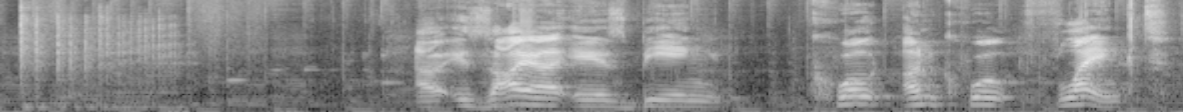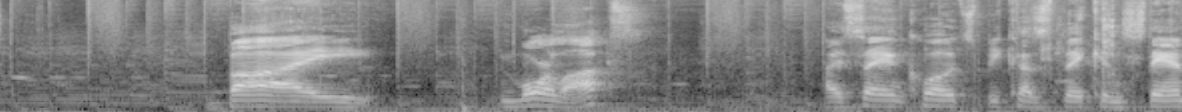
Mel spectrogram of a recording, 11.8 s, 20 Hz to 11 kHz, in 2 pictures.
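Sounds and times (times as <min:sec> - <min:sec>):
dice clattering as they are taken out and handled: 0:00.0 - 0:01.1
speech: 0:02.1 - 0:05.9, 0:07.0 - 0:07.8, 0:08.4 - 0:09.1, 0:10.0 - 0:11.8.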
